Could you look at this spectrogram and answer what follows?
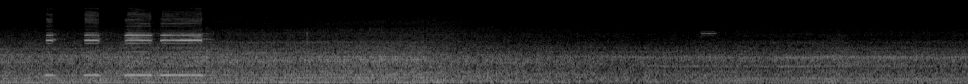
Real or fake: real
